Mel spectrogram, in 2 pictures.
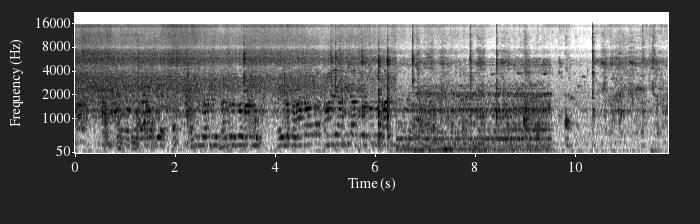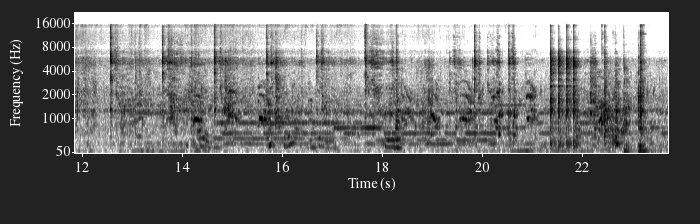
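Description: Chicken korma masala is stir-fried in a pan, with a steady sizzle broken by scraping and clanking of a spatula against the pan and some talking partway through.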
